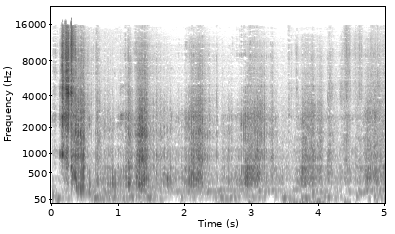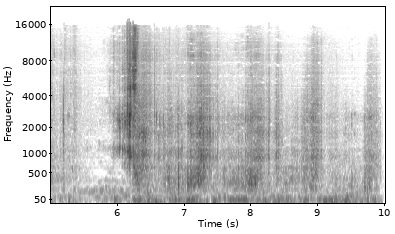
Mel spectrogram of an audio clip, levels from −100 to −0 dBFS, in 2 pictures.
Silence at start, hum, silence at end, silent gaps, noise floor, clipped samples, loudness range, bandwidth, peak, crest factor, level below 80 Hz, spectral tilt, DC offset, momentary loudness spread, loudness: 0.05 s; none; 0.1 s; none; -62 dBFS; under 0.1%; 15 LU; 16 kHz; -2 dBFS; 34 dB; -56 dBFS; 0.5 dB/octave; under 0.1%; 27 LU; -30 LUFS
